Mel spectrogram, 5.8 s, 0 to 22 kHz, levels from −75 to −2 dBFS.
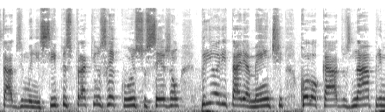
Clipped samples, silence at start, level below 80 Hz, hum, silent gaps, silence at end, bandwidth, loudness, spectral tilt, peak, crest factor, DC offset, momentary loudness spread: under 0.1%; 0 s; -34 dBFS; none; none; 0 s; 16.5 kHz; -19 LUFS; -3 dB/octave; -4 dBFS; 14 dB; under 0.1%; 6 LU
